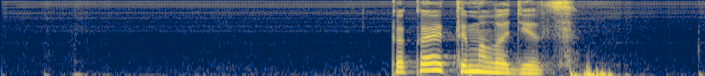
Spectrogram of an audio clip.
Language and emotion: Russian, neutral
